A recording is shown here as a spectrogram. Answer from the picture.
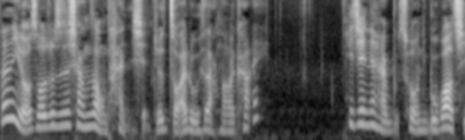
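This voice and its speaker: This female voice has ordinary pitch variation. The recording is very clean, with a silent background. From Taiwan. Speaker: travel podcaster, backpacker. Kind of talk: casual solo monologue. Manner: hesitant, many fillers.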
